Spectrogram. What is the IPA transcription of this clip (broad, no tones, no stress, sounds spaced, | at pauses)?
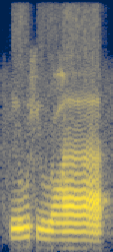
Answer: n̪ u xʲ uː ʕ aː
